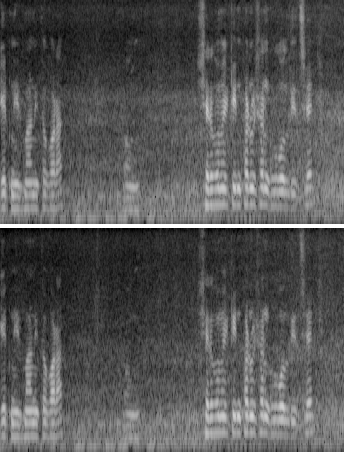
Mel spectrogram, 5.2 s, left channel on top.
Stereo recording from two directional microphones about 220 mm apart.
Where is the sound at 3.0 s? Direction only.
10° right (ahead or behind).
